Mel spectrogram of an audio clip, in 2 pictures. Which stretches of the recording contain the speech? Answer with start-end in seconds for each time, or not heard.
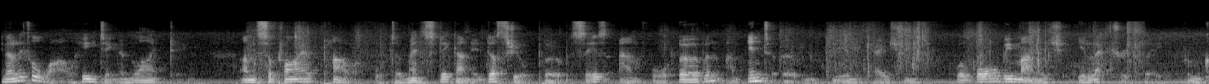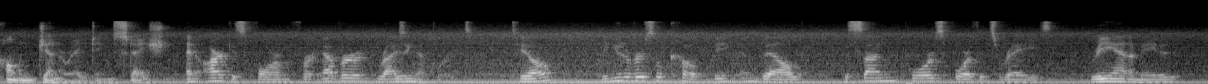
0.0-23.9.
